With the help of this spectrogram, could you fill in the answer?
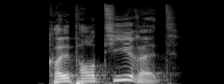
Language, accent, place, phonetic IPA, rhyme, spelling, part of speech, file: German, Germany, Berlin, [kɔlpɔʁˈtiːʁət], -iːʁət, kolportieret, verb, De-kolportieret.ogg
- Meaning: second-person plural subjunctive I of kolportieren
